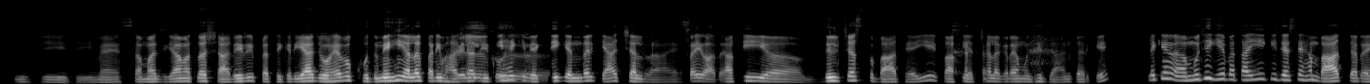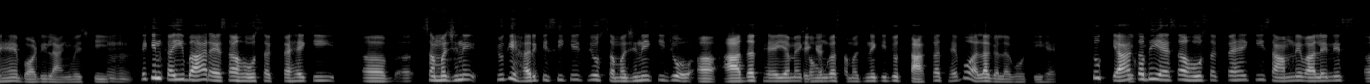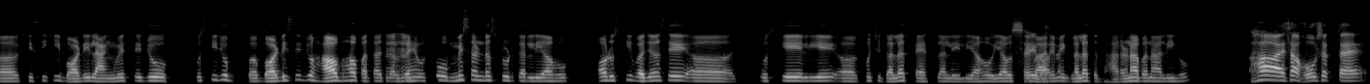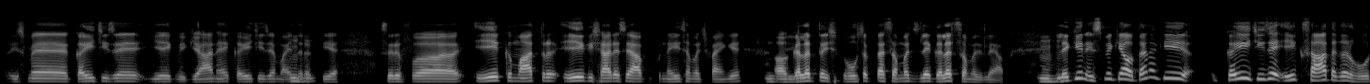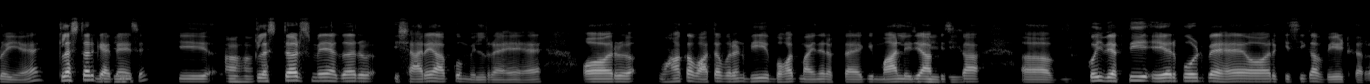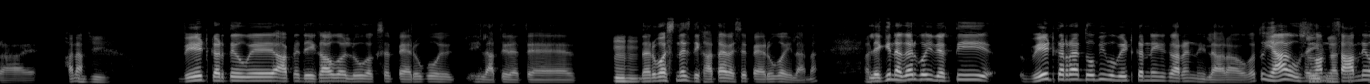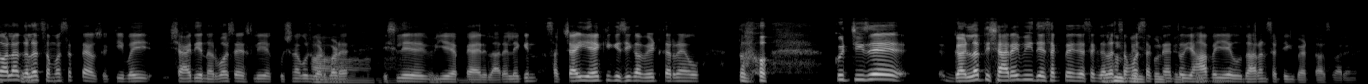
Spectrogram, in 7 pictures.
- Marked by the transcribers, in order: tapping; chuckle; laughing while speaking: "मुझे"; in English: "बॉडी लैंग्वेज"; in English: "बॉडी लैंग्वेज"; in English: "बॉडी"; in English: "मिसअंडरस्टूड"; in English: "क्लस्टर"; in English: "क्लस्टर्स"; other background noise; in English: "वेट"; in English: "वेट"; in English: "नर्वसनेस"; in English: "वेट"; in English: "वेट"; wind; in English: "नर्वस"; in English: "वेट"; laughing while speaking: "तो"; other noise; chuckle
- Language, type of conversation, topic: Hindi, podcast, आप अपनी देह-भाषा पर कितना ध्यान देते हैं?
